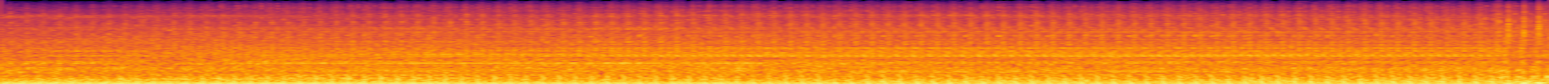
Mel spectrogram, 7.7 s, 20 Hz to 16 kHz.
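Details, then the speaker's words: Briggs & Stratton single on an Agri Fab Mow & Vac leaf vacuum, after valve adjustment raised compression to about 25 psi: even, steady firing rhythm, no misfires or rattles; strong compression release. "well that runs really nice I'm kind of shocked I never have seen one where that compression release releases that much compression that it would act like it has almost zero compression"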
